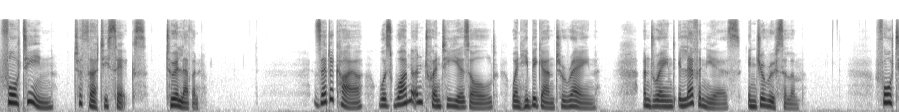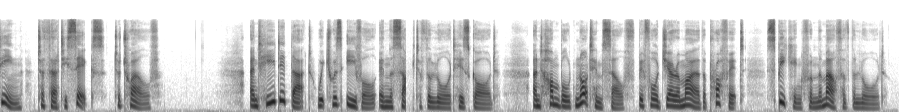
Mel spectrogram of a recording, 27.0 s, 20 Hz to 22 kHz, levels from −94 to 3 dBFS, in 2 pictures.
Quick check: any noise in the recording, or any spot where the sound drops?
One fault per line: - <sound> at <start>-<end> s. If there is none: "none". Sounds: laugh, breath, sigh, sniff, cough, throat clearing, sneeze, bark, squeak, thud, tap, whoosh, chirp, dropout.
- dropout at 19.6-19.7 s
